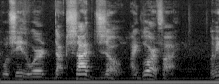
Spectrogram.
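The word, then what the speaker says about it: δοξάζω: Now, in chapter 1, we'll see the word doxazo, I glorify. Let me say it again, doxazo. It makes the dz sound in the middle of that word, z.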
